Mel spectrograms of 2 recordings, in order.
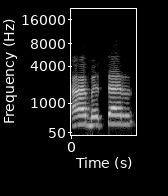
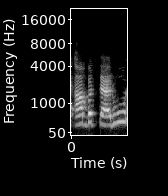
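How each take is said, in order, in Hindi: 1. शब्द एक पक्के व्यंजन पर खत्म होता है। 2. शब्द एक छोटे स्वर पर खत्म होता है। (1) "मैं स्टॉप कर रही हूँ इसलिए अब तर" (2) "ये अब तरु है"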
